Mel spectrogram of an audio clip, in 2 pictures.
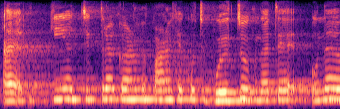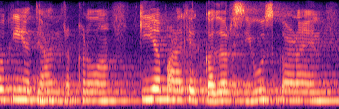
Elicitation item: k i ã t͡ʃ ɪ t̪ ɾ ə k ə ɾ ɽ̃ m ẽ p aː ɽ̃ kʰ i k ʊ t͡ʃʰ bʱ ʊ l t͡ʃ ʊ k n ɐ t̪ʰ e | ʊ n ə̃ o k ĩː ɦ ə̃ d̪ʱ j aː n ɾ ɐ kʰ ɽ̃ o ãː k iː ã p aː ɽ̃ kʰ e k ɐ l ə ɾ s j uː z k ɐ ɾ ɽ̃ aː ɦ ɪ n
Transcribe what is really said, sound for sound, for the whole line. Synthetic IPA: k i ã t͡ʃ ɪ t̪ ɾ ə k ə ɾ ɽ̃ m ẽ p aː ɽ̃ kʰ e k ʊ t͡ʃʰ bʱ ʊ l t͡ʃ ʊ k n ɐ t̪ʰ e | ʊ n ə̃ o k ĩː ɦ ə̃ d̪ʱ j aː n ɾ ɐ kʰ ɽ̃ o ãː k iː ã p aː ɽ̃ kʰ e k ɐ l ə ɾ s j uː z k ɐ ɾ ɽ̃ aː ɦ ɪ n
